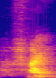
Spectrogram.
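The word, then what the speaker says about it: sign: একই রকমভাবে এস আই জি এন সাইন এর উচ্চারণ হচ্ছে সাইন তাহলে জিটা কেন আছে তাহলে আজকের আলোচনা আমাদের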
